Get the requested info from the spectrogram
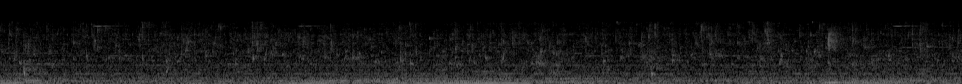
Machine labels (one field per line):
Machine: pump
